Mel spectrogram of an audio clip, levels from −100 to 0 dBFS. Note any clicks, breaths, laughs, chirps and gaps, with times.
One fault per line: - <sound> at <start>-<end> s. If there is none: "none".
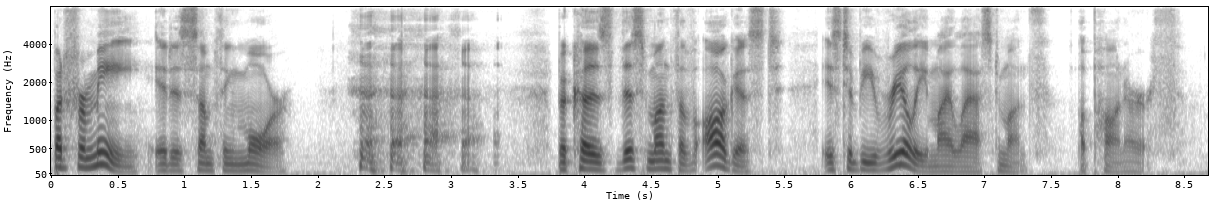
- laugh at 2.2-3.4 s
